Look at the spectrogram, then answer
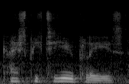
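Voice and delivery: imitating a very soft-spoken man; hushed, meek request; Paul. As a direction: plead softly, frail and scared. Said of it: "a really soft voice".

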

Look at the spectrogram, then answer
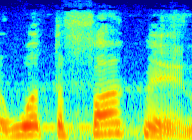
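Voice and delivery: mock shocked exclamation; baffled outrage. Retold shock about the tent.

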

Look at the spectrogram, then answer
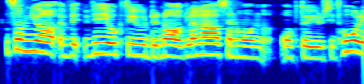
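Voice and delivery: ordinary talk, nothing marked

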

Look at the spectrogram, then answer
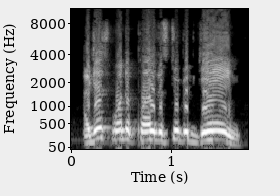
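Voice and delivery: high, loud pleading outburst; frustrated kid. Acted. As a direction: beg the machine angrily. Boy raging at machine.

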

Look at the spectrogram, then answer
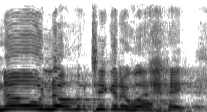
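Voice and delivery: mock panicked refusal. Acts out refusing a choice.

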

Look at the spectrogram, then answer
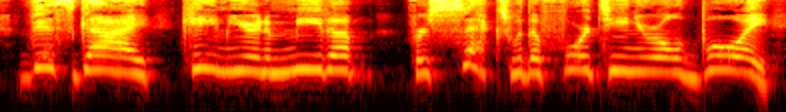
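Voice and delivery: high-pitched public call-out, no real volume; mock-yell an accusation to make heads turn; imitated yelling. Imitating a predator catcher yelling to humiliate someone in public, mock yelling. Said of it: "He starts yelling".

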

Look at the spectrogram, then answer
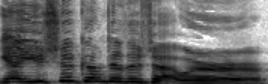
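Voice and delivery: high, overly sweet invitation; sugary, hammed-up politeness; mock nice invite. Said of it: "Marissa tries to be nice".

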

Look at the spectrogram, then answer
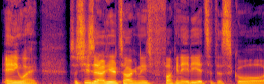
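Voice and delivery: ordinary talk, nothing marked

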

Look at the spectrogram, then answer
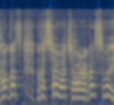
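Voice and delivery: overwhelmed whine, sped up; mock frantic. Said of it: "I was like".

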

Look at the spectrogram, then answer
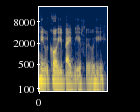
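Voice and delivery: usual speaking voice

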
